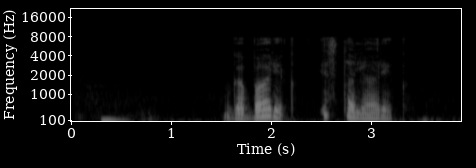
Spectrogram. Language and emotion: Russian, neutral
